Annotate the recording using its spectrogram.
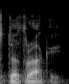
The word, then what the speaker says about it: Dothraki: Dothraki? – Yes, Dothraki.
